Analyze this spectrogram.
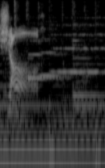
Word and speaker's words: genre: It's also a French word. It's supposed to be genre. That's how that's supposed to be pronounced.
